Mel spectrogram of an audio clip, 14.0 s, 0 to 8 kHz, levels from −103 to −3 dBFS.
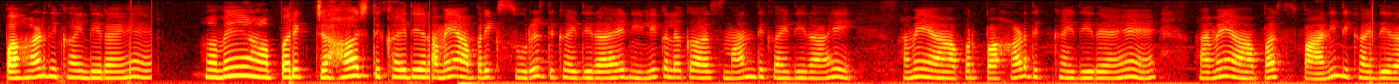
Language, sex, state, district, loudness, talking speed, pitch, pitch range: Hindi, female, Maharashtra, Chandrapur, -29 LUFS, 190 wpm, 245 Hz, 230-265 Hz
